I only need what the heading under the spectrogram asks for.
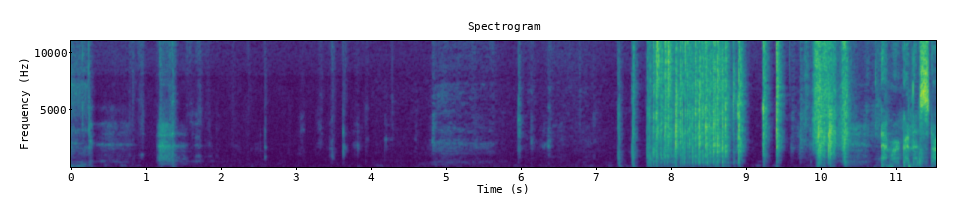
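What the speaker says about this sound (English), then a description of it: "come over here and shuffle some papers" Papers rustle and shuffle in bursts, soft at first, then loud and busy for several seconds near the end, with quiet pauses in between.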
